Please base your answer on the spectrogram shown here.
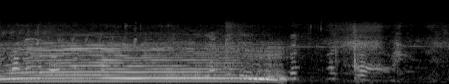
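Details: Improved-breed Sahiwal-Brahman cross bull for sale on a Bangladeshi dairy farm lows in one long, steady, deep moo lasting nearly three seconds, dropping at the end, followed by faint voices.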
